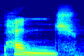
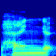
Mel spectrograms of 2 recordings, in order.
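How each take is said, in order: First: The word ends with a soft j sound. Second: The word ends with a hard g sound. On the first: The speaker calls it right. "It's actually pronounced Penge" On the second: The speaker calls it wrong. "that's not how you pronounce it"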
